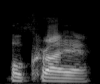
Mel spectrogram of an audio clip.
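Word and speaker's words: Pokrajac: He has a win over a guy named Igor Pokryak. – No way. – Igor, and it's spelled P-O-K-R-A-J-A-C. I'm pretty sure the J is like a Y. Igor Pokryak.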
